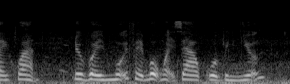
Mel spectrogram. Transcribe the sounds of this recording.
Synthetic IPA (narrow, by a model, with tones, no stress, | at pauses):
jxwaː˧˩n | ɗo˨˩˦wvəː˨˦jmo̰˧˥jfaː˨˦jɓo̰˧˨ŋwa̰ː˧˨jzaː˧wku˧˩əɓï˨˩ŋ̟ɲɨ̰˧˥əŋ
